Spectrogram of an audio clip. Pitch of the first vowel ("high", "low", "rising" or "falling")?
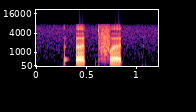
low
